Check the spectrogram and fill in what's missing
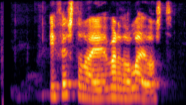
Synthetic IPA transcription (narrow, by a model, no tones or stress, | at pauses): ifɪ̥st̪alaːjɪvɛɾðɪalaːjðast̪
